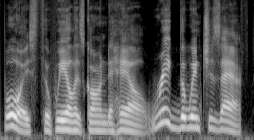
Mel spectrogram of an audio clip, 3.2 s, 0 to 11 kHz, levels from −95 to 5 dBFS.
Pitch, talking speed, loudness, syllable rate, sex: 170 Hz, 190 wpm, -16 LUFS, 4.0 syllables/s, female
